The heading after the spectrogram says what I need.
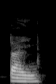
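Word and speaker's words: time: ठीक है, तो देखो टी से क्या होगा? ट होगा, आई से आ की मात्रा और ई होगा, एम से म होगा, और आपका ई क्या होगा? साइलेंट होगा। हो गया टाइम।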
